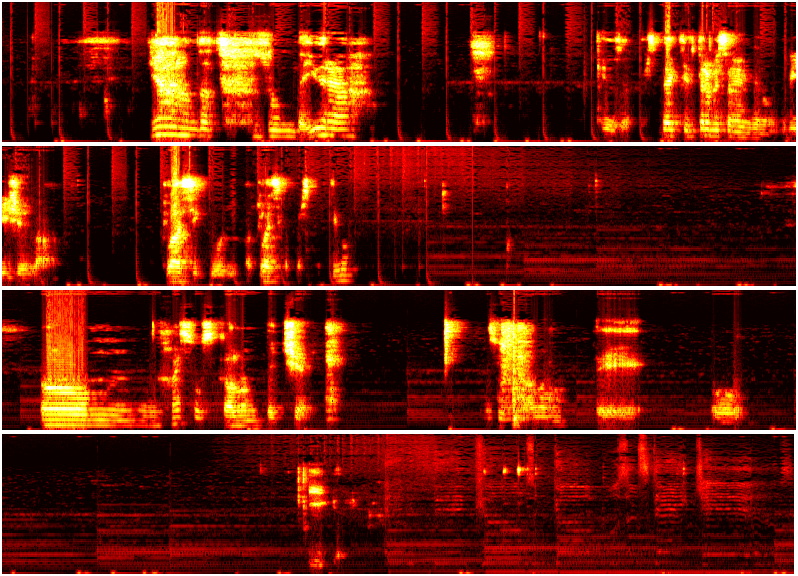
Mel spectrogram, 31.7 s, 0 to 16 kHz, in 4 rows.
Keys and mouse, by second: 3.1-4.9 drag, 3.3 g, 6.1 KP_3, 7.3 g, 11.3 r, 13.0 g, 22.0 s, 30.0 r, 31.1 g.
